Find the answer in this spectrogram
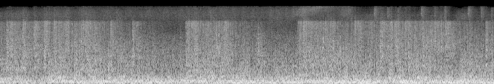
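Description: Aerial fireworks display: shells bursting in close, continuous succession with crackle, loud throughout with no pause between bangs.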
